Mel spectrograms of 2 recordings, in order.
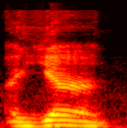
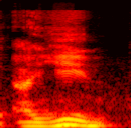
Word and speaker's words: Ayin: This is the letter Ayan. Some say Ayin, but the letter is called Ayan.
